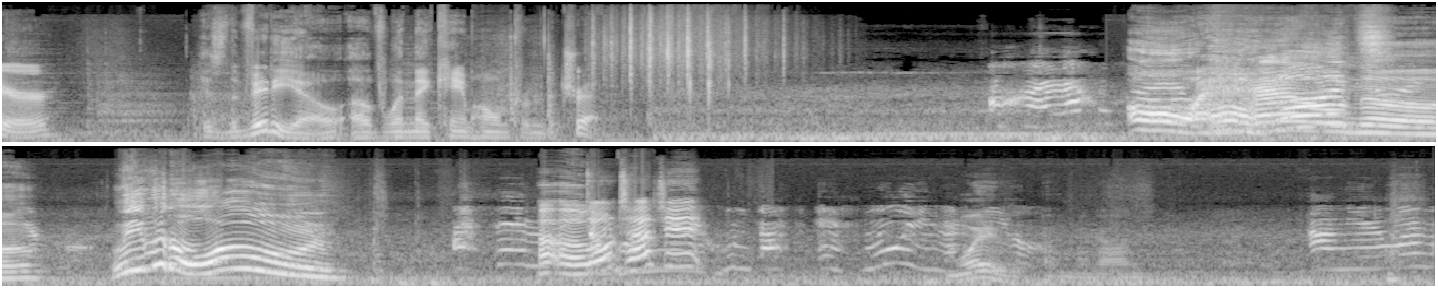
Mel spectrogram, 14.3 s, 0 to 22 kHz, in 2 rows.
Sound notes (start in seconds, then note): 5.0 speaks Spanish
